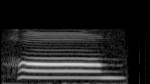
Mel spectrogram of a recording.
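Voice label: "hong3", Cantonese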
